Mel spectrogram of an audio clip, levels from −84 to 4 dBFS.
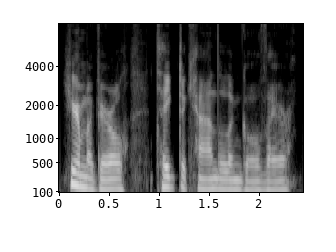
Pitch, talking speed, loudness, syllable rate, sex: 125 Hz, 220 wpm, -20 LUFS, 5.9 syllables/s, male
